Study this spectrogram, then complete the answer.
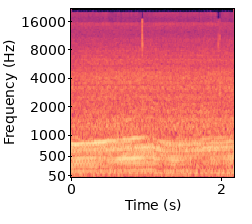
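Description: Ford Mustang Dark Horse engine in the Roblox game GV Rollblox accelerating hard, a loud steady roar with rising harmonic drone that holds strong and close for about two seconds, no talking.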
